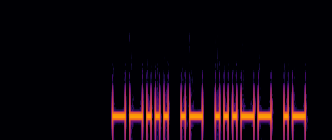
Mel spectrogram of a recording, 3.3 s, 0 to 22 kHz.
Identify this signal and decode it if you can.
Morse code, heard as a keyed tone, about 28 wpm, 700 Hz. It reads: 7A3A
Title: Common Cut Numbers - 4-Digit 28wpm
